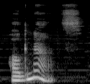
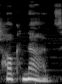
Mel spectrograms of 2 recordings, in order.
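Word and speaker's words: հոգնած: Hognat meaning tired in Eastern Armenian or pronounced hognads in Western Armenian.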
